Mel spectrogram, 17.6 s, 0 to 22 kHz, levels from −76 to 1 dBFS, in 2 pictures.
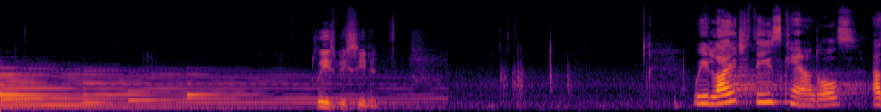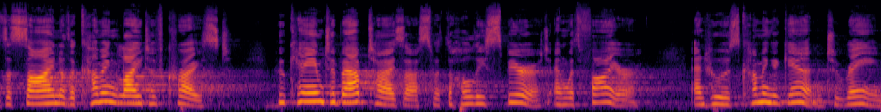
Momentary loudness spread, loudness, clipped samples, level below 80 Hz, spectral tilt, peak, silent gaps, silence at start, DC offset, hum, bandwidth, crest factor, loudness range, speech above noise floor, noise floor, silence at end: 23 LU; -26 LUFS; under 0.1%; -70 dBFS; -3 dB/octave; -4 dBFS; none; 0 s; under 0.1%; none; over 20 kHz; 24 dB; 12 LU; 30 dB; -56 dBFS; 0 s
